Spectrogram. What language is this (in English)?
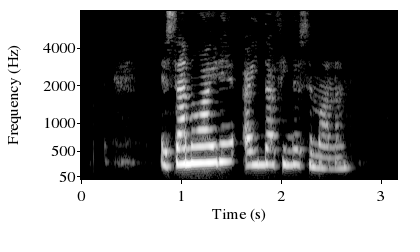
Galician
